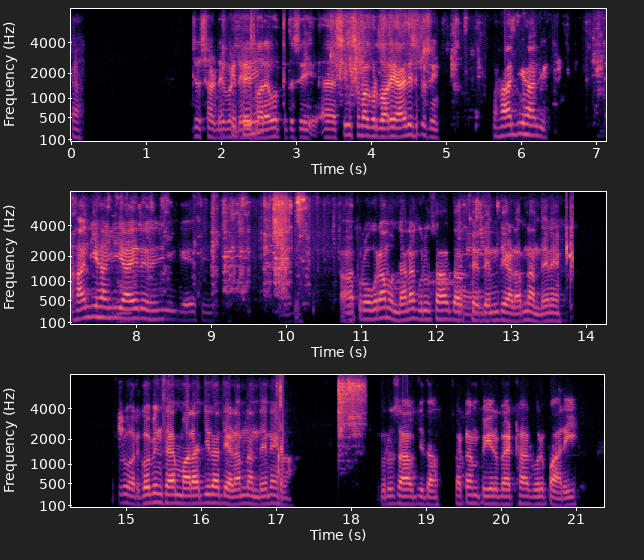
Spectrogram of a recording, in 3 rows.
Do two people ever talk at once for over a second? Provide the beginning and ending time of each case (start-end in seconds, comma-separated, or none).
none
